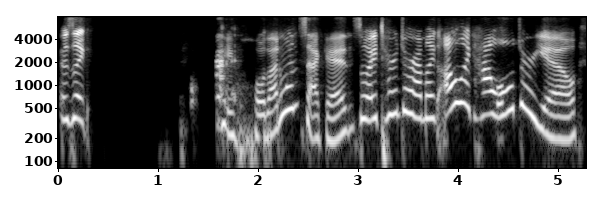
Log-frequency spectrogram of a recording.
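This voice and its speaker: A woman in her late twenties co-hosting a podcast, telling stories in a chatty, animated way full of "like" fillers. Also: extremely high pitch, a little fast, no echo, studio quality. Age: 20s. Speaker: podcast co-host. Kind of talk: casual chat.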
